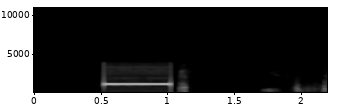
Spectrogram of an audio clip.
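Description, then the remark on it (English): A single loud electronic beep from a phone, a steady half-second tone, followed by a few faint bursts of speech in the background. “I don't know where that beeping coming from.”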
